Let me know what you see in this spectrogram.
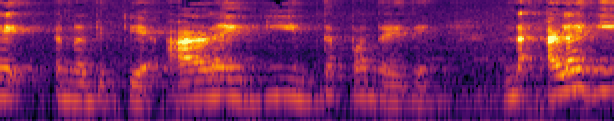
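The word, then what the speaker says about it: அழகி: ಅಳಗಿ ಅಂತ ಹೇಳಬಾರ್ದನ್ನ ಅಳಗಿ ಅಂತ. ಝೆಡ್ ಉಚ್ಚಾರ ಸೇರುತ್ತೆ ಅಲ್ಲಿ, ಝೆಡ್ಡು ಮತ್ತು ಎಳ್ಳ ಎರಡು.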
